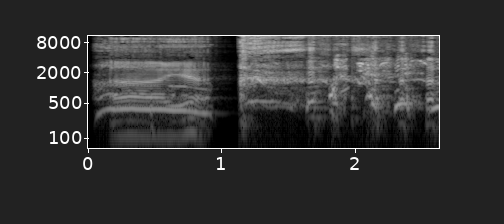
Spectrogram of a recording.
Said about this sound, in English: I'm terribly sorry to cough into the microphone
